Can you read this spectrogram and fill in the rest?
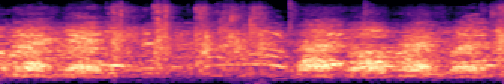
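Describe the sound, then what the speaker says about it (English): The Fort Lee home crowd at a varsity football game against Eastside, cheering and chanting in rolling swells, a broad, somewhat distant roar of many voices. "Fort Lee crowd getting loud, getting really into this one."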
